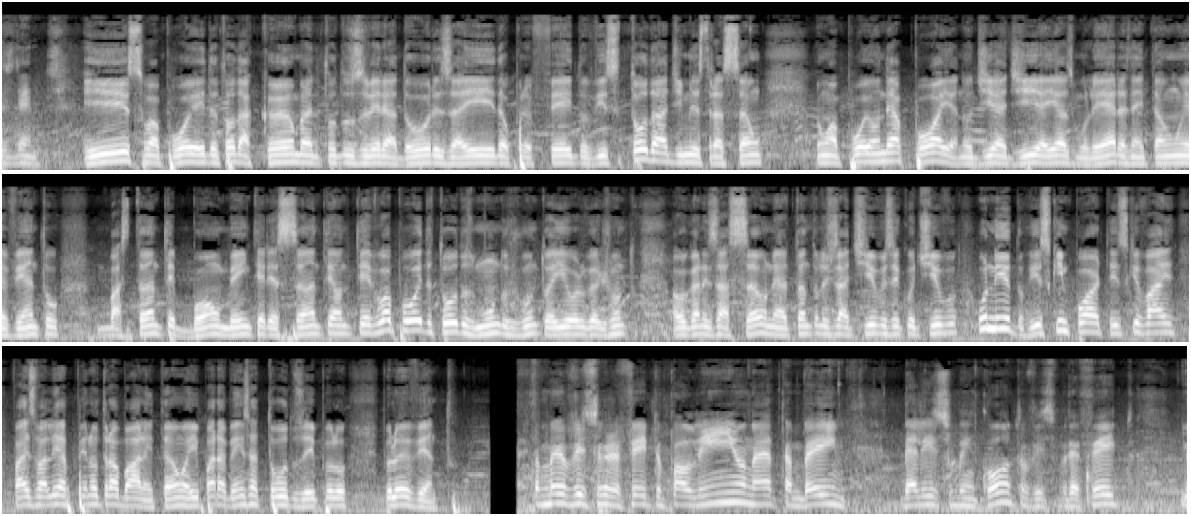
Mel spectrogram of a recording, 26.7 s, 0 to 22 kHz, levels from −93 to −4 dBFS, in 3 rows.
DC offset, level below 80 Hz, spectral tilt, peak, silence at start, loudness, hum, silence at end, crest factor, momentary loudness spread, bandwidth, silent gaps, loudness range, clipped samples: under 0.1%; -32 dBFS; -5 dB/octave; 0 dBFS; 0 s; -12 LUFS; none; 0 s; 12 dB; 7 LU; 16.5 kHz; 21.47-21.65 s; 2 LU; under 0.1%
